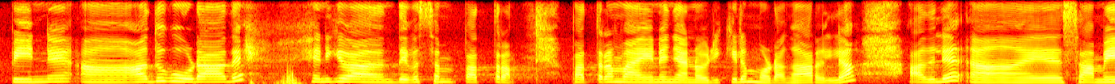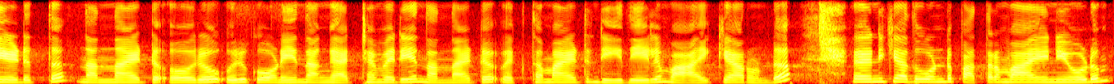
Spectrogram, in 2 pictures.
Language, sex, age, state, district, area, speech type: Malayalam, female, 30-45, Kerala, Thiruvananthapuram, rural, spontaneous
